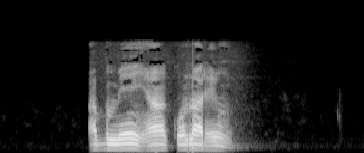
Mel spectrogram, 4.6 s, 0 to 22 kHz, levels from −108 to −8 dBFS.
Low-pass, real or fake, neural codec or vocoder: 7.2 kHz; real; none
